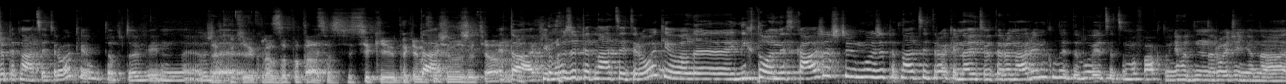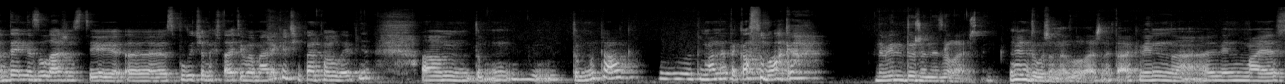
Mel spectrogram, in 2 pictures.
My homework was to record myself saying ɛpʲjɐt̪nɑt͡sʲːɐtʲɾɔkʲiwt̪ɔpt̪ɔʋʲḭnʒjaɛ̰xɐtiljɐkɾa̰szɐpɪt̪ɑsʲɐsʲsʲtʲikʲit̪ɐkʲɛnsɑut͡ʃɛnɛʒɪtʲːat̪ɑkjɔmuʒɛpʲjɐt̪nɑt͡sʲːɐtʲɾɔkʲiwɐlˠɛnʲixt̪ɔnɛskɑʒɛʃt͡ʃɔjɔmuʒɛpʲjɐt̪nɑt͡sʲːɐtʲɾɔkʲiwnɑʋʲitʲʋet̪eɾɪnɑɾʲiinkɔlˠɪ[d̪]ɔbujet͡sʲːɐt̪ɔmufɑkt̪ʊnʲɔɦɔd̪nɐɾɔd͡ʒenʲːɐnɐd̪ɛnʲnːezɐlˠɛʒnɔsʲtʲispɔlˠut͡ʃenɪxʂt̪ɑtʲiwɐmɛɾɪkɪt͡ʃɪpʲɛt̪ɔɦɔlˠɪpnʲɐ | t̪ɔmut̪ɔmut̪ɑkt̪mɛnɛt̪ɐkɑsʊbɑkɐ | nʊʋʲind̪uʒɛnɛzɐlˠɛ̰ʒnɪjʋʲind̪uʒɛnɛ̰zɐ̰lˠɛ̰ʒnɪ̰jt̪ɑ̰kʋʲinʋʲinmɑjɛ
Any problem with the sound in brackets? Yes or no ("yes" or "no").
no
